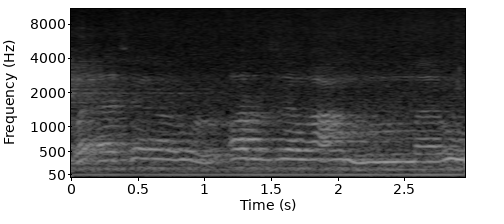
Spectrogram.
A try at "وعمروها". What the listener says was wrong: لا ما قلش وعمروها وعمروها بالتخفيف وعمروها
